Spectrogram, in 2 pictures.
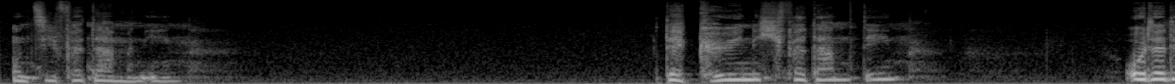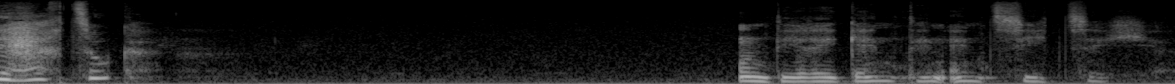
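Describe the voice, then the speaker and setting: In a classical German radio drama monologue, a woman plays a desperate, devoted young lover of a condemned hero, her medium-pitched, darkish voice extremely breathy and often sinking toward a whisper. She sounds anxious and stunned, declaiming slowly, haltingly and intensely.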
